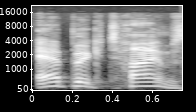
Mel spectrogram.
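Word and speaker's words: Epoch Times: and it is pronounced epic times look it up and listen to how they pronounce it themselves i know it looks like epoch uh more eligible voters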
